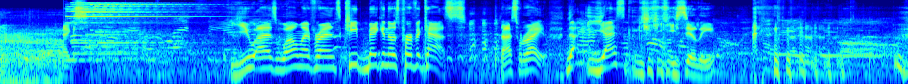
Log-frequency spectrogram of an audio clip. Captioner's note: laughs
